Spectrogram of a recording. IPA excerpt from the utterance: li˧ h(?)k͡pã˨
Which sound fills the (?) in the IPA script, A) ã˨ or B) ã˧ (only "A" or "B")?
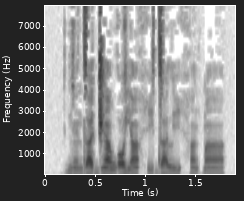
A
